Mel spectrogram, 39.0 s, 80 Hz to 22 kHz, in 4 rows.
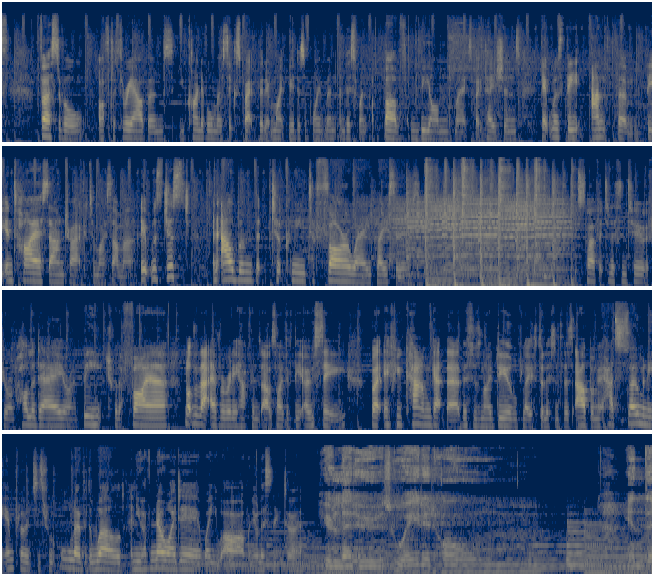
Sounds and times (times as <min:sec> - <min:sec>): Speech: 0:00.0 - 0:16.0, 0:18.4 - 0:35.8
Music: 0:00.0 - 0:39.0.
